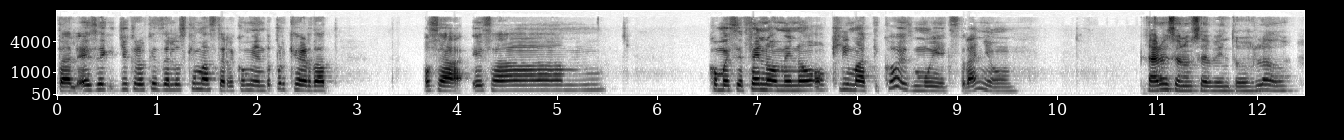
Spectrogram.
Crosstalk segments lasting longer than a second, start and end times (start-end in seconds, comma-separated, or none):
none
